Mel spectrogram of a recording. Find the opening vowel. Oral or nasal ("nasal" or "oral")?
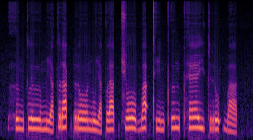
oral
